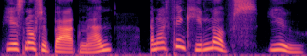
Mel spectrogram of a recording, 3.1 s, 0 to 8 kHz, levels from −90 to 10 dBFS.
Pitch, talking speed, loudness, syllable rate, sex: 225 Hz, 235 wpm, -20 LUFS, 5.1 syllables/s, female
